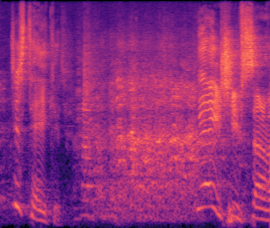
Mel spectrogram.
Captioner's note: audience laughing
